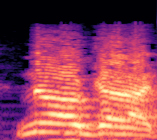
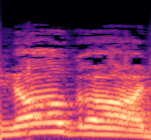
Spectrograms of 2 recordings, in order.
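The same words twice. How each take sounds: First: It sounds like a desperate, sincere plea. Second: It sounds like a sneering, mocking imitation.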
